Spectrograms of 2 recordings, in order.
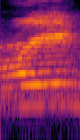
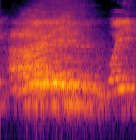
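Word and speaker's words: ع: গলা চাপ দিয়ে, গলার মাঝখান থেকে সবাই কান চেষ্টা করেন, চাপ দিয়ে বলেন আইন, আইন, আইন, ওয়াইন না, আইন, আইন, হা, হা, গলার কোনখান থেকে?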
